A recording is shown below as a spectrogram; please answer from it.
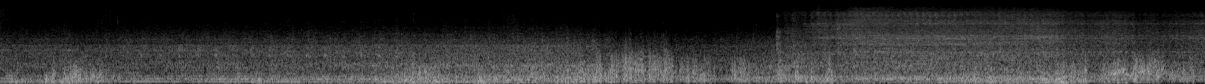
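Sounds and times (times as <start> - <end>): wind buffeting microphone: 0.0 - 1.2, 2.4 - 8.5, 9.3 - 12.0
train wheels rumbling on rails: 0.0 - 12.0
high hiss: 7.8 - 12.0.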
